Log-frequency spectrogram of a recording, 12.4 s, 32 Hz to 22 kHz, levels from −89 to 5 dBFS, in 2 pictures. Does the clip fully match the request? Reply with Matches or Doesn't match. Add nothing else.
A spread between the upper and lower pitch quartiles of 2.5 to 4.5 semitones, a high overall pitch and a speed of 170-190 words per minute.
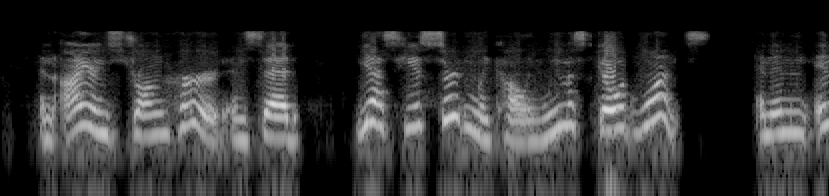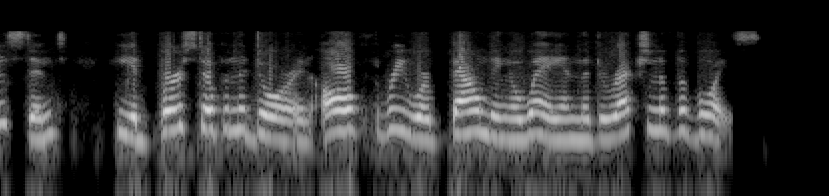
Doesn't match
